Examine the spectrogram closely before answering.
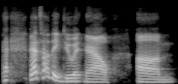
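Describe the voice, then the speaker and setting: A man in his thirties with a nasal voice, hosting a casual chat and trading goofy deadpan jokes. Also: medium pitch, a little slow. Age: 30s. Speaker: host.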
